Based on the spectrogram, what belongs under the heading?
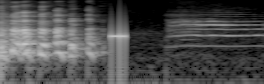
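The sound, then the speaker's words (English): A female cat meows insistently, a drawn-out wavering cry followed by a short pause and a brief sharp blip, then another long, steady meow trailing off. “Kitty, shut up. Puss hadn't been Mirandized.”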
